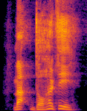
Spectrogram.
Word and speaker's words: Doherty: You got to say it like a true Irishman. – Matt Doherty.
